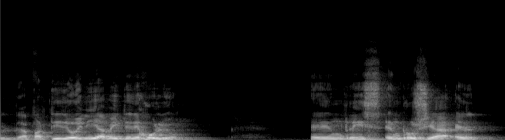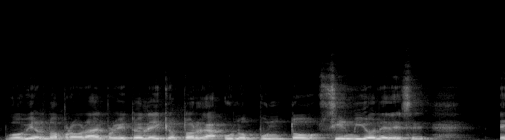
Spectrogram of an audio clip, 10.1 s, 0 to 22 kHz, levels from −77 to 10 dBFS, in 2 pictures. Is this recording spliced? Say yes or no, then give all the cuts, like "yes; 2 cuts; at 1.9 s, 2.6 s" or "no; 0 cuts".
no; 0 cuts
